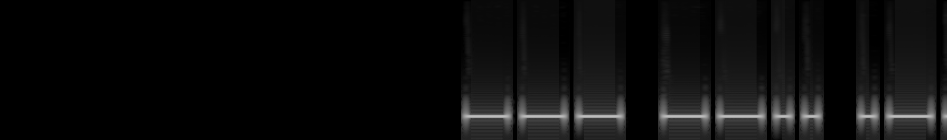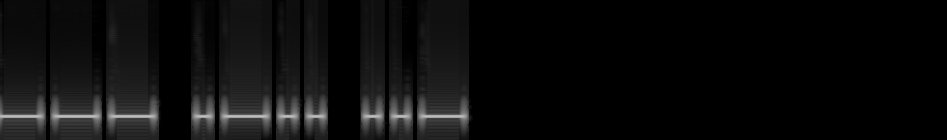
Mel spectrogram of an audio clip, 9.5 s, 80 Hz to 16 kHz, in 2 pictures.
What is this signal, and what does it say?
Morse code, heard as a keyed tone, about 17 wpm, 700 Hz. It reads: OZ1LU
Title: DXCC-100 Call Signs - 5 Characters - Repeated 2x - 17wpm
